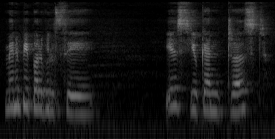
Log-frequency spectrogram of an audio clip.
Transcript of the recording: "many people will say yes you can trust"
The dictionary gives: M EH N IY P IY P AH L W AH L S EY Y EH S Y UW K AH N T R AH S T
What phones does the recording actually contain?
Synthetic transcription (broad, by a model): M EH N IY P IY P AH L W AH L S EY Y EH S Y UW K AH N T R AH S T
